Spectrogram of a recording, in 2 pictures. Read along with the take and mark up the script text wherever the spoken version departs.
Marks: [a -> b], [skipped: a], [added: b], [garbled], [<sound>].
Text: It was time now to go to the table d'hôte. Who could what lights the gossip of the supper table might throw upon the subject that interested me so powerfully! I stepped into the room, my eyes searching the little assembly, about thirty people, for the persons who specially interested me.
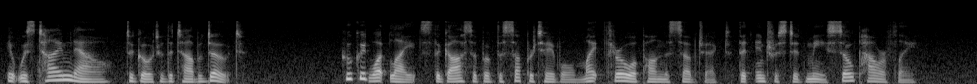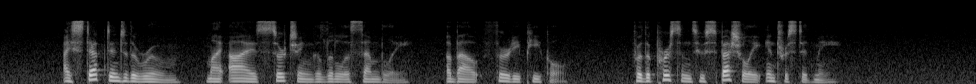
It was time now to go to the table d'hôte. Who could what lights the gossip of the supper table might throw upon the subject that interested me so powerfully! I stepped into the room, my eyes searching the little assembly, about thirty people, for the persons who specially interested me.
